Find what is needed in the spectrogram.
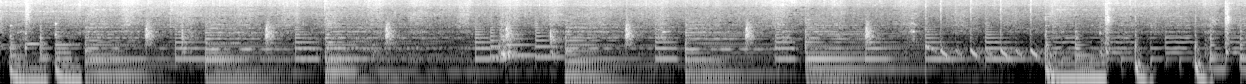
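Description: Spatula stirring and scraping a potato-and-vegetable mixture in a nonstick pan, with repeated scrapes and taps against the pan and a light sizzle from the frying mixture. Background music plays throughout.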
